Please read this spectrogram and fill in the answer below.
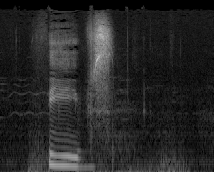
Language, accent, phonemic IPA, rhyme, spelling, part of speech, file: English, US, /θiːvz/, -iːvz, thieves, noun / verb, En-us-thieves.ogg
- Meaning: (noun) plural of thief; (verb) third-person singular simple present indicative of thieve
